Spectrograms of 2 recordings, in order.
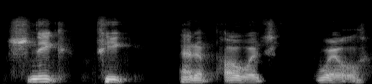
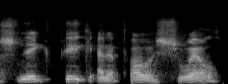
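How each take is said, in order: First: The title is said at a careful, even pace. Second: The title is rushed, with the words run together.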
